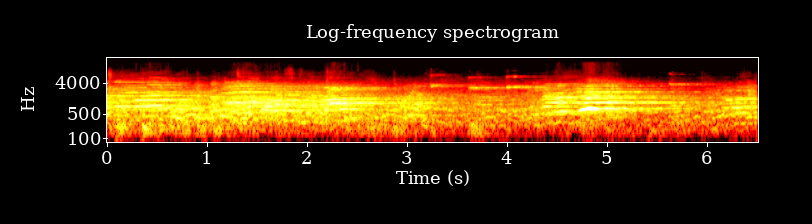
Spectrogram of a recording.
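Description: Players' voices calling out in a reverberant sports hall during floorball play, with one louder shout about five seconds in. Knocks of sticks and the plastic ball on the court floor come in among the voices.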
